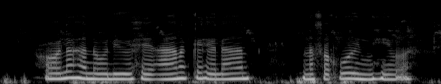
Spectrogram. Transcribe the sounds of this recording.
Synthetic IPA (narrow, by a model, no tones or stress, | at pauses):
ħɔːlɐɦɐnɔwlɪwɑħɑjʕɑːnɐkʰɐɦɛlaːnːɐfɐqɔjnmʊɦiːmɐ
